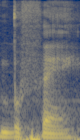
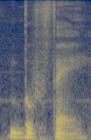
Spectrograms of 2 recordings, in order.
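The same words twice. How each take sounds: Both takes have the same delivery.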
